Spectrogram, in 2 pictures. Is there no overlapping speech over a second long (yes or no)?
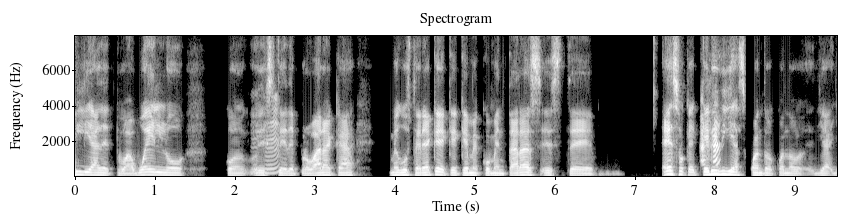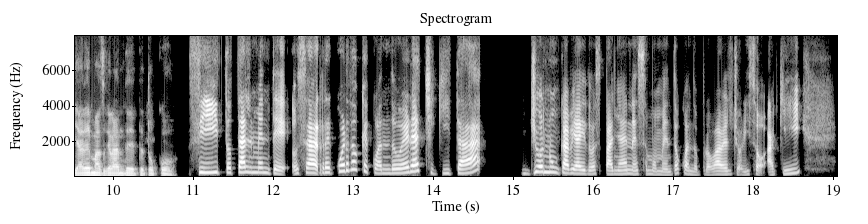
yes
